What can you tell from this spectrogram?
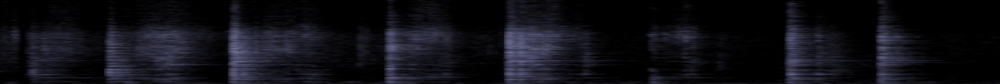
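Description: A steel spatula scraping and knocking against a stainless steel kadai while stirring a tempering of onion, garlic and curry leaves in oil, about eight short clinking strokes at an uneven pace.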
